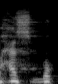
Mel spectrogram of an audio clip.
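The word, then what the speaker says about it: حسبك: Quran dengan kalimat hasbuka yaitu hasbuk dibacanya hasbuk tulisannya hasbuka hasbuka cukup untukmu maksung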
